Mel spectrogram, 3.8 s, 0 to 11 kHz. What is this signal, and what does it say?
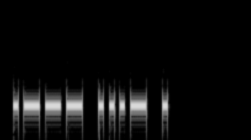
Morse code, heard as a keyed tone, about 15 wpm, 700 Hz. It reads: JVE
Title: USA Call Sign Postfixes - 3 Letters 15wpm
